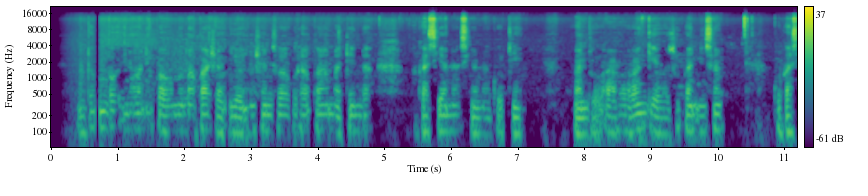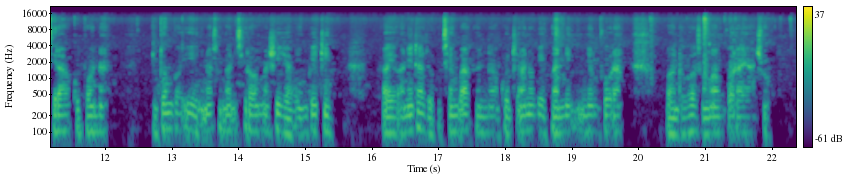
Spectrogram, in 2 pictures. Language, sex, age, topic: Ndau, male, 25-35, health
